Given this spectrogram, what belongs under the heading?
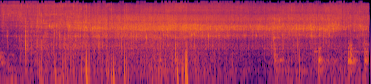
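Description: Urad dal, chana dal and curry leaves frying in hot oil for a gooseberry pickle tempering, a loud, dense, continuous sizzle with scattered crackles and occasional stirring taps, heard close and without speech.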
